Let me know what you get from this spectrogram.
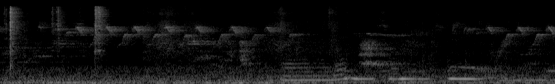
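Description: A bird chirping a quick, steady run of short, high, falling notes, about three a second. Two sharp clicks come in the first second.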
